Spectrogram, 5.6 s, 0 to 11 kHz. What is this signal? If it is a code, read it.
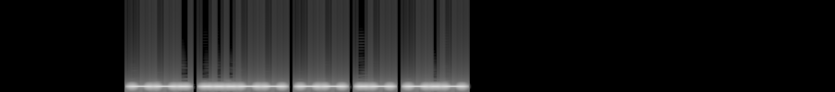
Morse code, heard as a keyed tone, about 30 wpm, 700 Hz. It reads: G3MAK
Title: DXCC-100 Call Signs - 5 Characters - Repeated 2x - 30wpm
